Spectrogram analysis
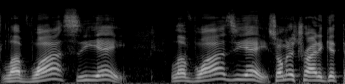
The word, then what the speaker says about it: Lavoisier: Also, the handle is pronounced Lavoisier, as in the famous chemist, Lavoisier.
